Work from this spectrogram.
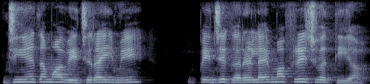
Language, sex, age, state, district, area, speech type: Sindhi, female, 30-45, Gujarat, Surat, urban, spontaneous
